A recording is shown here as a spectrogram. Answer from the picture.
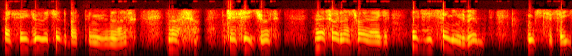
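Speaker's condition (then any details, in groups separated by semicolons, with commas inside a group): Parkinson's; needs sling hoist to be lifted up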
